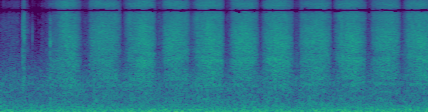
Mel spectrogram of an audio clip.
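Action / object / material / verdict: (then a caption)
scrape / carpet car floor mat scrubbed with a stiff hand brush / carpet / none. A gloved hand scrubs a long, dark grey carpet rear car floor mat, wet with cleaner and lying on a folding table, using a green-bristled hand brush. Steady, rhythmic back-and-forth strokes, almost three per second, make a bright, scratchy bristle hiss over a soft low rumble.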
